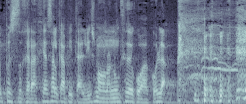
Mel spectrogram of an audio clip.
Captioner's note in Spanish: todos ríen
